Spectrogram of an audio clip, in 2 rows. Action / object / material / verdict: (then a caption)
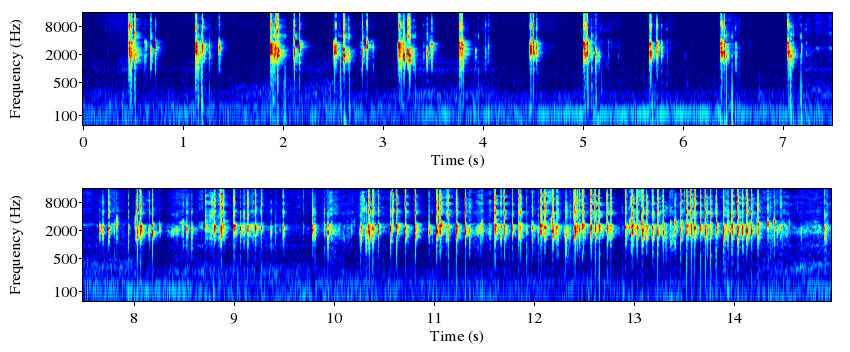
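scrape / segmented hard plastic slug toy / hard plastic / none. A small, hollow, rainbow-striped hard plastic slug fidget toy made of segments is scratched along its ridges with long nails and bent into a curve so the segments click. Sharp, dry, spaced clicks come first, then a dense run of rapid bright clicking and scratching centred near 2 kHz. Each click dies away almost at once, with no ring.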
